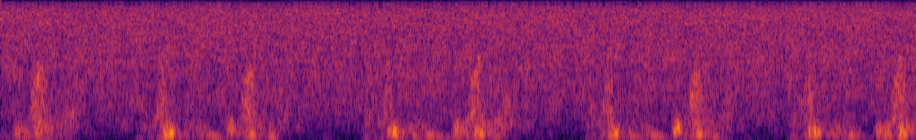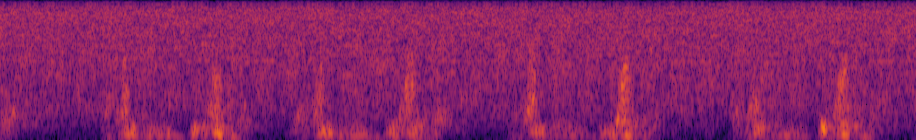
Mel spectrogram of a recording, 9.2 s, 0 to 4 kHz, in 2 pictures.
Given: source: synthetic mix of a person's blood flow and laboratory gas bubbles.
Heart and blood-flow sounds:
Doppler ultrasound of blood flow; precordium
no bubbles
From the record:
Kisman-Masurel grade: 000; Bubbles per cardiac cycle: 0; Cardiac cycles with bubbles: 0%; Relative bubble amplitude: no bubbles discernible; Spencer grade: 0 (complete lack of bubble signals)

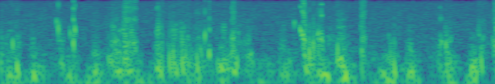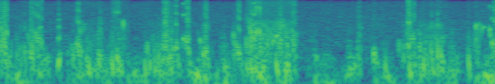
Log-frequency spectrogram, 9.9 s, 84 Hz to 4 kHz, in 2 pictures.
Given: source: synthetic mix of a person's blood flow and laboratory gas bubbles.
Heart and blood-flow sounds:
Doppler ultrasound of blood flow; precordium
0.00-0.23 s: bubbles
0.55-0.79 s: bubbles
1.06-1.38 s: bubbles
1.54-1.62 s: bubbles
1.66-2.52 s: bubbles
2.90-3.50 s: bubbles
3.60-3.67 s: bubbles
3.88-4.01 s: bubbles
4.39-4.54 s: bubbles
4.76-4.87 s: bubbles
4.91-5.37 s: bubbles
5.51-5.60 s: bubbles
5.64-6.24 s: bubbles
6.37-6.90 s: bubbles
6.92-7.10 s: bubbles
7.26-7.94 s: bubbles
8.51-8.58 s: bubbles
8.64-8.74 s: bubbles
8.77-8.85 s: bubbles
8.91-9.43 s: bubbles
9.61-9.91 s: bubbles
From the record:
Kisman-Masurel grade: 342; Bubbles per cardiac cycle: rolling drumbeat, 9 or more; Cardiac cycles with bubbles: 100%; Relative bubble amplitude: moderate (0.250 to 0.450); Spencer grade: 3 (all of the cardiac periods contain showers or single bubble signals, but not dominating or overriding the cardiac motion signals); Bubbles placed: anywhere in the cardiac cycle

